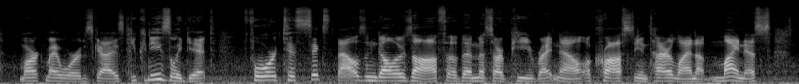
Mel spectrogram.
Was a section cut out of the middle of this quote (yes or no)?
yes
